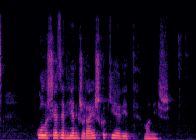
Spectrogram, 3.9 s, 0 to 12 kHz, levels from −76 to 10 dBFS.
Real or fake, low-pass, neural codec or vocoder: fake; 10.8 kHz; vocoder, 44.1 kHz, 128 mel bands, Pupu-Vocoder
